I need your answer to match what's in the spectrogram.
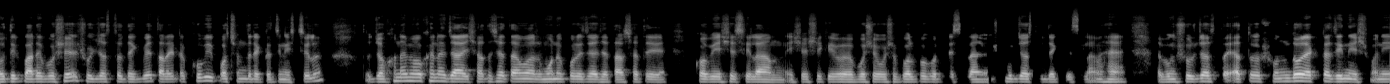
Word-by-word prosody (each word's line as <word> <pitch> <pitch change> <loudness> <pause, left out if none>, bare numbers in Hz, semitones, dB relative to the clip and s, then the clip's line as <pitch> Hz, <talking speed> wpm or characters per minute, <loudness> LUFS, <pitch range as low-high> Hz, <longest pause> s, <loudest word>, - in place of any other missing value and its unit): নদীর 135 +2 +1
পাড়ে 130 +1 +5
বসে 130 +5 +1
সূর্যাস্ত 130 -1 -3
দেখবে 125 +3 -1
তারা 125 - +2
এটা 130 0 -7
খুবই 170 +2 +1
পছন্দের 130 -1 -2
একটা 120 0 -5
জিনিস 115 -2 -3
ছিল 145 +5 -1 0.4
তো - - -18
যখন 130 +5 0
আমি 165 - +1
ওখানে 160 -1 -1
যাই 130 -1 +6
সাথে, 130 +1 -2
সাথে 140 -1 +1
আমার 130 -2 +3
মনে 125 0 +1
পড়ে 125 -1 +1
যায় 120 -1 +3
যে - - +2
তার 115 -1 +3
সাথে 120 0 -2 0.5
কবে 125 -1 +2
এসেছিলাম 120 -2 +1 0.2
এসে, 110 +2 -8
এসে 125 +2 -6
কীভাবে 120 -1 +2
বসে, 120 +1 0
বসে 120 +1 -3
গল্প 120 +1 +2
করতেছিলাম 120 -1 -2 0.3
সূর্যাস্ত 130 -2 -1
দেখতেছিলাম 120 -1 -5
হ্যাঁ, 120 -1 0 0.4
এবং 125 - -1
সূর্যাস্ত 140 +1 +2 0.2
এত - - -14 0.2
সুন্দর 145 +3 +6
একটা 145 0 0
জিনিস 135 -3 +3
মানি 120 0 -1
125 Hz, 195 wpm, -23 LUFS, 120-135 Hz, 0.5 s, যাই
